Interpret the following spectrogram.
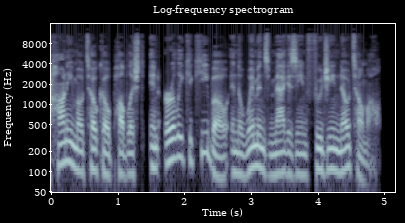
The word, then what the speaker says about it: Kakeibo: It is called Kakeibo, pronounced Kah-keh-ee-boh.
